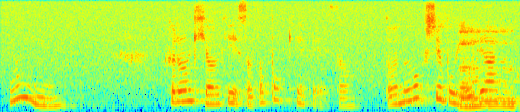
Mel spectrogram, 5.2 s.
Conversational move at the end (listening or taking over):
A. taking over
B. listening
A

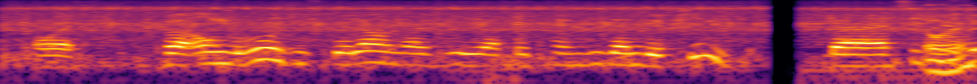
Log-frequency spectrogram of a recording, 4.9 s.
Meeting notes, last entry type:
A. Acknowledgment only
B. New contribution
A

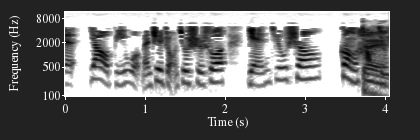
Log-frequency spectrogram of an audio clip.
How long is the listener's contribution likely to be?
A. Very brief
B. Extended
A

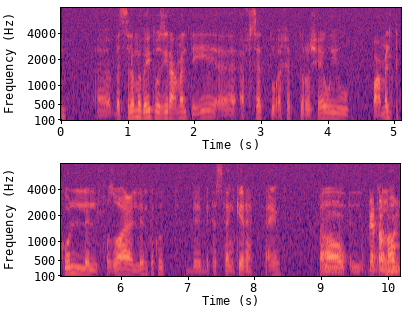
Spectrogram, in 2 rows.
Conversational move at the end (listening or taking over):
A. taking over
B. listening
A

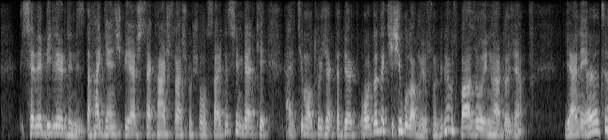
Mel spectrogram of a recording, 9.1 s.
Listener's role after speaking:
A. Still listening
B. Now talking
B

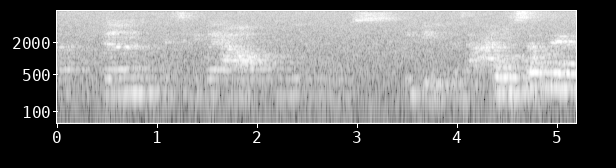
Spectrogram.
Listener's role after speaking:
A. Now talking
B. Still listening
A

